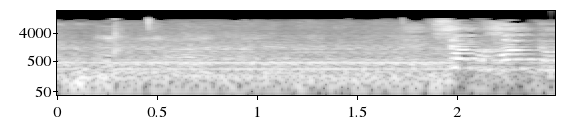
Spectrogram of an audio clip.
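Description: Steady drone of the cruise boat's engines running, a low rumble under a level hum, with a brief click about half a second in.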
